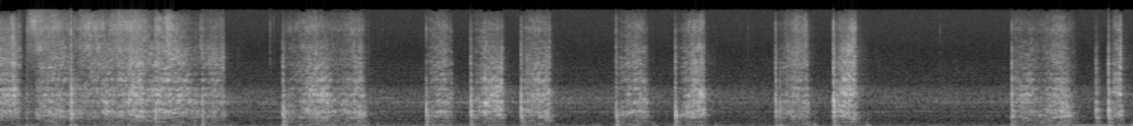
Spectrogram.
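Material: Cardboard.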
